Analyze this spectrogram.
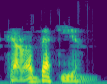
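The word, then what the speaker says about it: Karabekian: might actually find its way into dictionary caraban pronounced caraban noun from rabo carabean us 20th Century painter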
